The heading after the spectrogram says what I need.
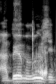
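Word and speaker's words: Iberomaurusian: Ibero-Marusian, that's how you say it, Ibero-Marusian.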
